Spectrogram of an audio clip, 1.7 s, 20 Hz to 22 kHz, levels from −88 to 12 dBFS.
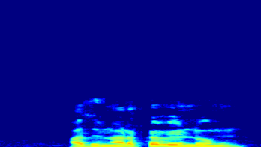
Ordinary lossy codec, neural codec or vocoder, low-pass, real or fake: AAC, 48 kbps; none; 7.2 kHz; real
